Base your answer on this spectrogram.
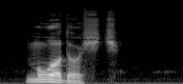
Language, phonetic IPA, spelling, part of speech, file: Polish, [ˈmwɔdɔɕt͡ɕ], młodość, noun, Pl-młodość.ogg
